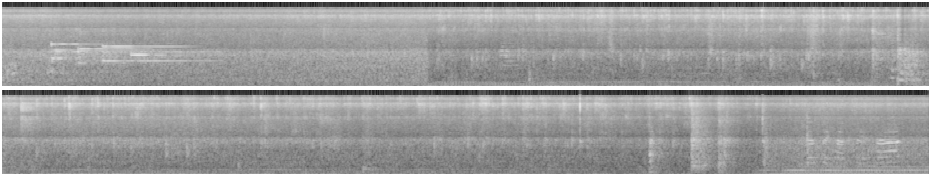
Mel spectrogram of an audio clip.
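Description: Heavy rain hissing steadily for the first few seconds, with a few short, high chime-like notes stepping down in pitch about half a second in. After that it is quieter, with a faint steady hum and a couple of brief knocks.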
